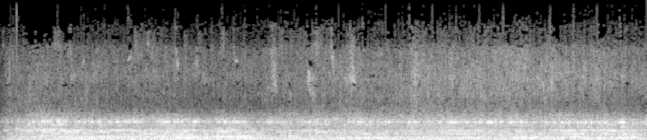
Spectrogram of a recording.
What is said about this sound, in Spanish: Pues sí, estamos muy cerquita de estas viviendas y para que nos hagamos una idea, Fíjate el sonido que hace porque lo hemos podido grabar. Imagínate el sonido que hace aquí pegadito a las ventanas los aviones cuando pasan.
